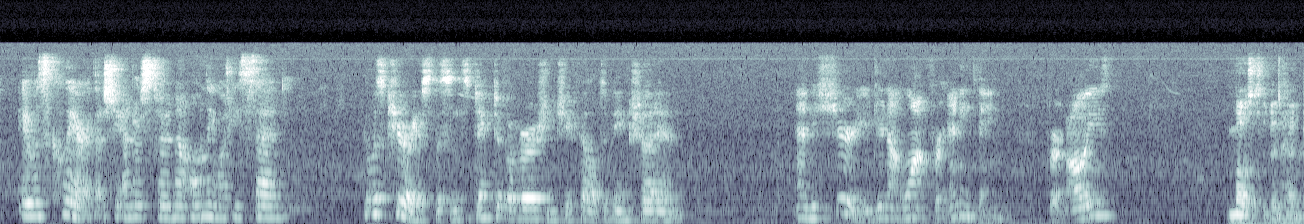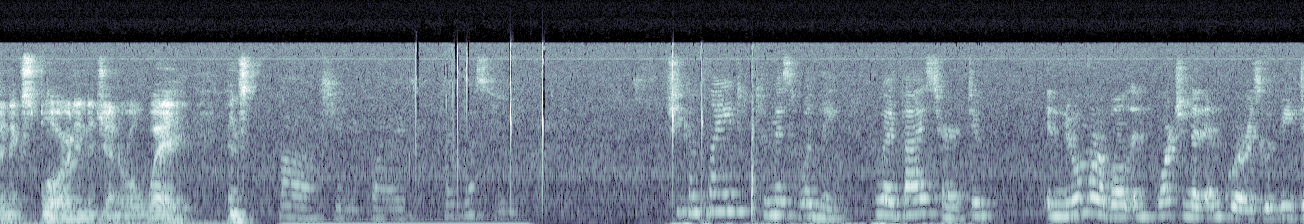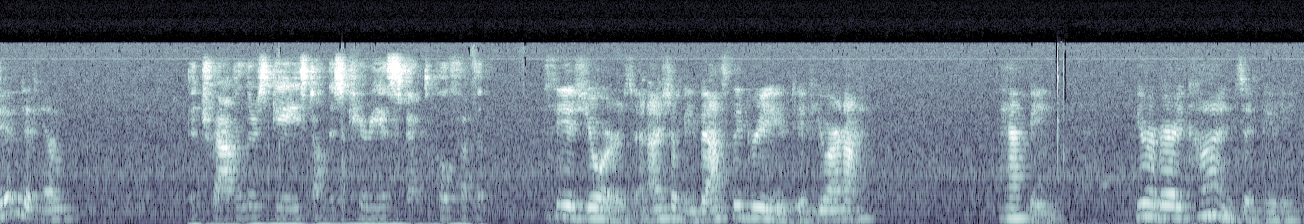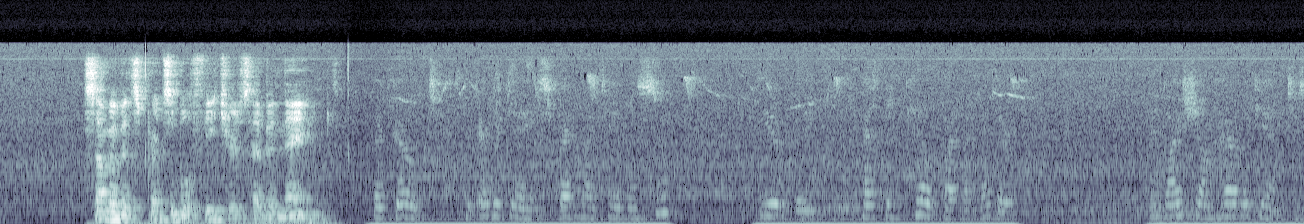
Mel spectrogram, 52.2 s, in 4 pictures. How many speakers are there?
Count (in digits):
8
